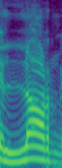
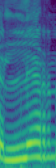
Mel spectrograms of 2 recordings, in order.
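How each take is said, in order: First: लर्न with a short uh vowel; correct pronunciation. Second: लेर्न with an E vowel; wrong pronunciation. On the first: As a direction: say लर्न as "luhrn", e and a silent. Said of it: "इसे पढ़ेंगे लर्न". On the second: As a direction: say learn as "lern", लेर्न with an ay-like e. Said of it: "लेर्न नहीं पढ़ेंगे". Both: Shown as a demonstration.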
